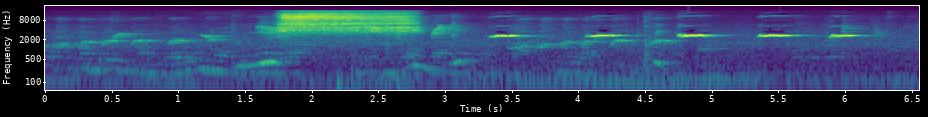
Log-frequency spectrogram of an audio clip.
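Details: Oriental magpie-robin singing hard: a run of varied warbled notes, a brief hiss, then five clear whistled notes repeated roughly every half second, with muffled talk and a low hum beneath.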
